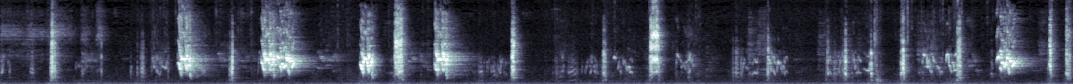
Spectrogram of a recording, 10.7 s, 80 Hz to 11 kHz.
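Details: Happy budgerigars playing with a new toy keep up busy, irregular chirping and sharp ticks, up to about 77 notes per minute, in short louder bursts between softer scattered clicks.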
